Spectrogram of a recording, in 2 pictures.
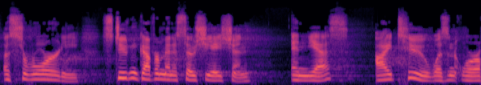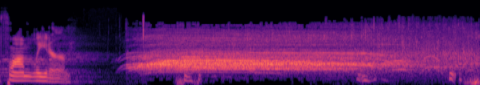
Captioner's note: cheering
